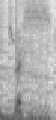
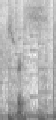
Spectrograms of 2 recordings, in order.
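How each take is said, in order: Both takes have the same delivery.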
